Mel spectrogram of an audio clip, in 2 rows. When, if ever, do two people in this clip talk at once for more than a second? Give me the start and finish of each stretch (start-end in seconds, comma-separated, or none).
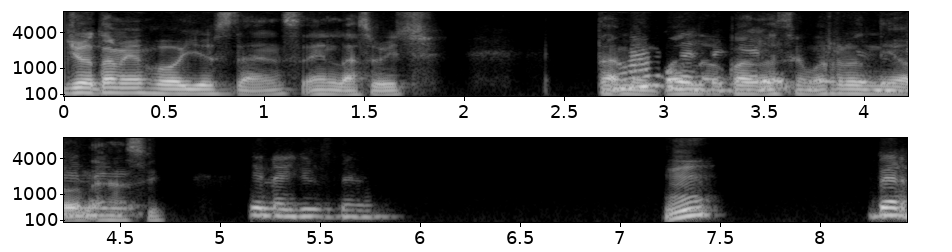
2.7-4.6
